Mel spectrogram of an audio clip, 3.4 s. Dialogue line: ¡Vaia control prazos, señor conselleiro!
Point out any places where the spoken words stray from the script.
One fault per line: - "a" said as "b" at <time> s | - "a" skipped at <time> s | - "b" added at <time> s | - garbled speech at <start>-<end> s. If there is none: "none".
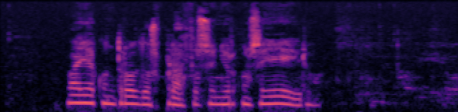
- "dos" added at 1.1 s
